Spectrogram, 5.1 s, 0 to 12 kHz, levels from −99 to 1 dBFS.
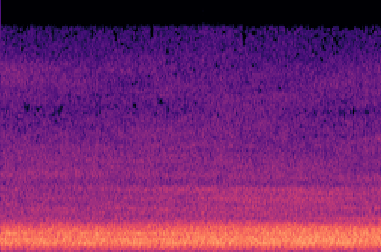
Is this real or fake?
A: real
